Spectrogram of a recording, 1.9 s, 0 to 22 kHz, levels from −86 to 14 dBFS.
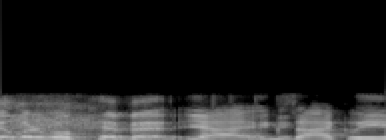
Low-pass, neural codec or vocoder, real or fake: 7.2 kHz; none; real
